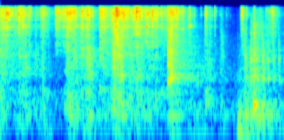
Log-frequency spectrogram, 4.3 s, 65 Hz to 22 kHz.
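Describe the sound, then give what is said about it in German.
Keys jingle and scrape in a heavy door lock as a prison public relations officer unlocks the doors leading into Section 3, the former penitentiary, at JVA Tegel prison in Berlin, with bright metallic clinks and rattles, then a dull clunk as the bolt turns near the end. No one speaks. “Beauftragter für Öffentlichkeitsarbeit in der JVA Tegel, schließt die Türen auf, die in die Teilanstalt 3 führen, das ehemalige Zuchthaus.”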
